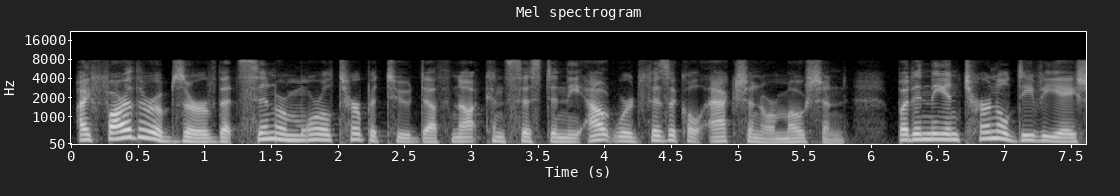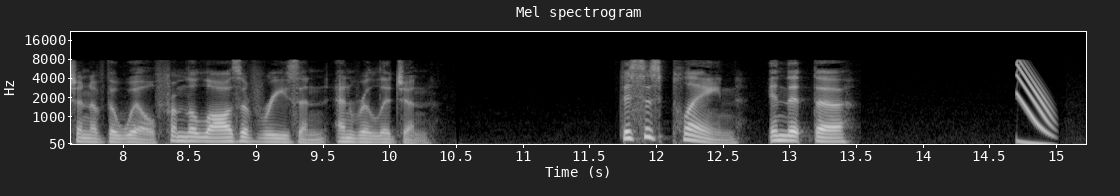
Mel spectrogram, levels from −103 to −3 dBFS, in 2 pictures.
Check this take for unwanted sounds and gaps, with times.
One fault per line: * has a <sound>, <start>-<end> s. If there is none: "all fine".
* has a chirp, 14.7-15.0 s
